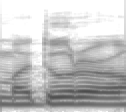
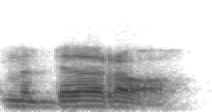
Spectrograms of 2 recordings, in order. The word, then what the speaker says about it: Maduro: Okay, so why do you do this liberal Maduro? Why do you roll your R's on that?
